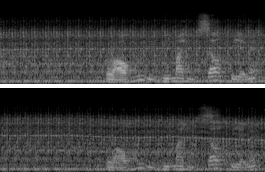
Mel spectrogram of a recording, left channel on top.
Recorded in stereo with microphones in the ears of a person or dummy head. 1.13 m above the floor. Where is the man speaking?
40° left (ahead or behind), 1.4 m; by 2.6 s 15° left (ahead or behind), 2 m.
